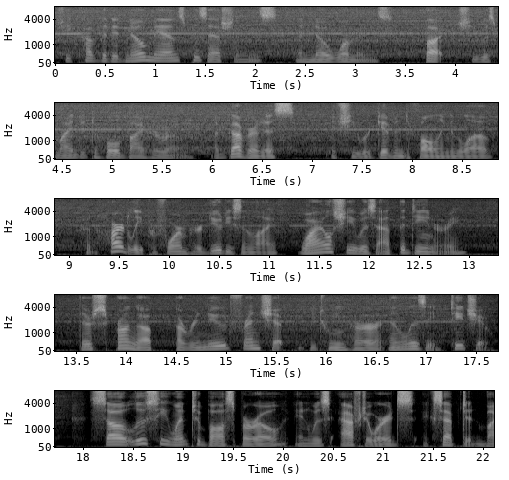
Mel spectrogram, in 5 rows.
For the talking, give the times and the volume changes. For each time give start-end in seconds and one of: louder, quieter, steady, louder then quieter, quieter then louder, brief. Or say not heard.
0.0-22.0 steady.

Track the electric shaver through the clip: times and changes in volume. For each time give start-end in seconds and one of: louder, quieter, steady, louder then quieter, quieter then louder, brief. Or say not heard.
not heard.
